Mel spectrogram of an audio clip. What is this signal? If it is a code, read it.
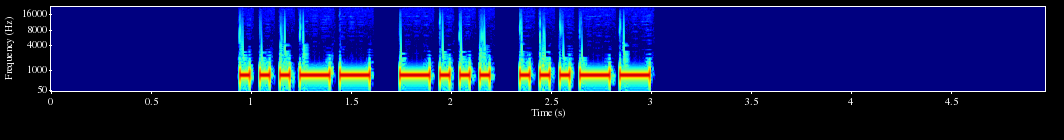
Morse code, heard as a keyed tone, about 25 wpm, 700 Hz. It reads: 3B3
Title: Speed-Racing - Three Letter-Number Combinations - 20wpm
